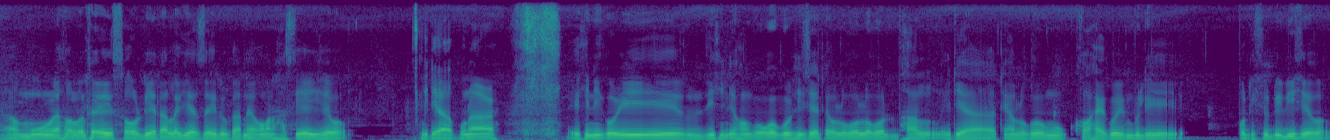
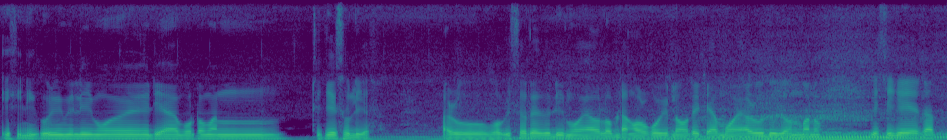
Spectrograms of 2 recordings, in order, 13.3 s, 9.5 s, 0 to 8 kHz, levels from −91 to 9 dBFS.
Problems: constant background noise, background conversations at intervals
